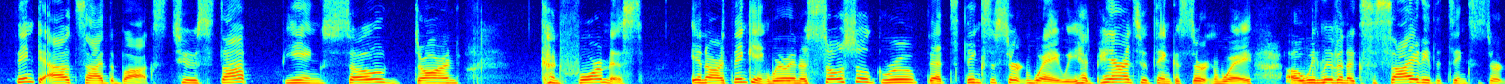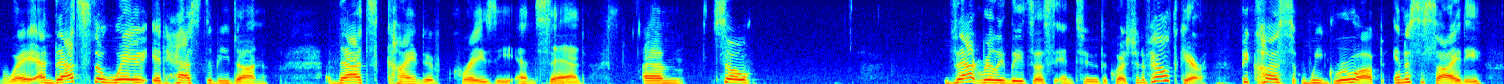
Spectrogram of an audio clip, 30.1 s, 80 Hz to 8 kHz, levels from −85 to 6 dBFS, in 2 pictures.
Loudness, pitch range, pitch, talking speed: -14 LUFS, 205-270 Hz, 235 Hz, 150 wpm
